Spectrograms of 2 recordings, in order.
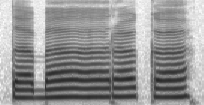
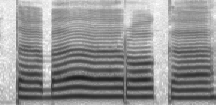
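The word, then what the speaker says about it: تبارك: disini pada lafaz tabaroka ada huruf ro yang berbaris fathah maka harus dibaca tebal jadi kurang tepat jika kita membacanya tabaraka tapi yang benar adalah ta hai roka kemudian menggunakan juga huruf wakaf ya bukan huruf qaf jadi bukan tabarok oh tapi yang benar adalah tabaroka hai kemudian lafaz alladzi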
